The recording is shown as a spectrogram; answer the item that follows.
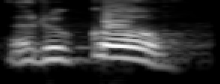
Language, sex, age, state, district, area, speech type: Punjabi, female, 60+, Punjab, Gurdaspur, rural, read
